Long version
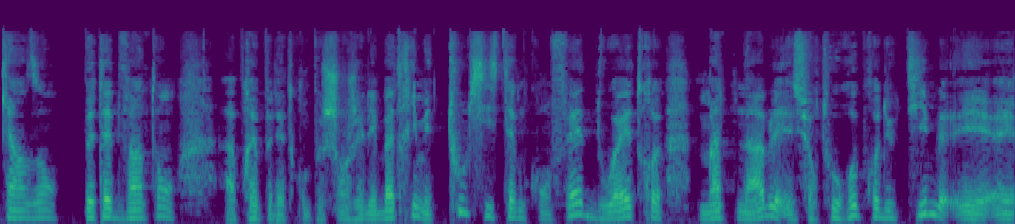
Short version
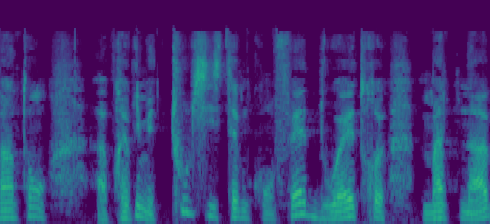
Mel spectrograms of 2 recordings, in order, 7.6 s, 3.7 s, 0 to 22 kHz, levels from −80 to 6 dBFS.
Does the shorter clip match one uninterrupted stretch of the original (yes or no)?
no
